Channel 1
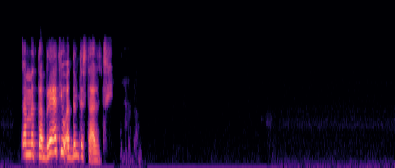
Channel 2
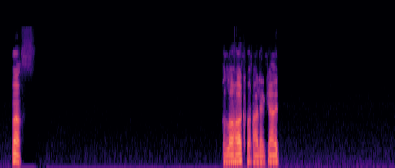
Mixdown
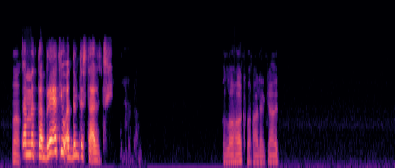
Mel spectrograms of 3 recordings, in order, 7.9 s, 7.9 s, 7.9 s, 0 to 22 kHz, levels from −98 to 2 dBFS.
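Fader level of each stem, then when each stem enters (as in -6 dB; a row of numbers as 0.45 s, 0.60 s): 0.0 dB, -12.0 dB; 0.00 s, 0.00 s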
